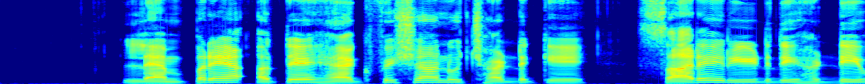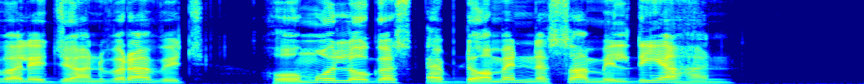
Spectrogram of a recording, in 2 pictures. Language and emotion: Punjabi, neutral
